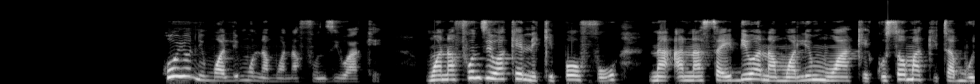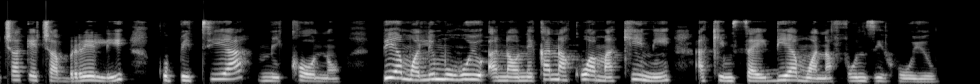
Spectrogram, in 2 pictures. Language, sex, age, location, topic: Swahili, female, 25-35, Nairobi, education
